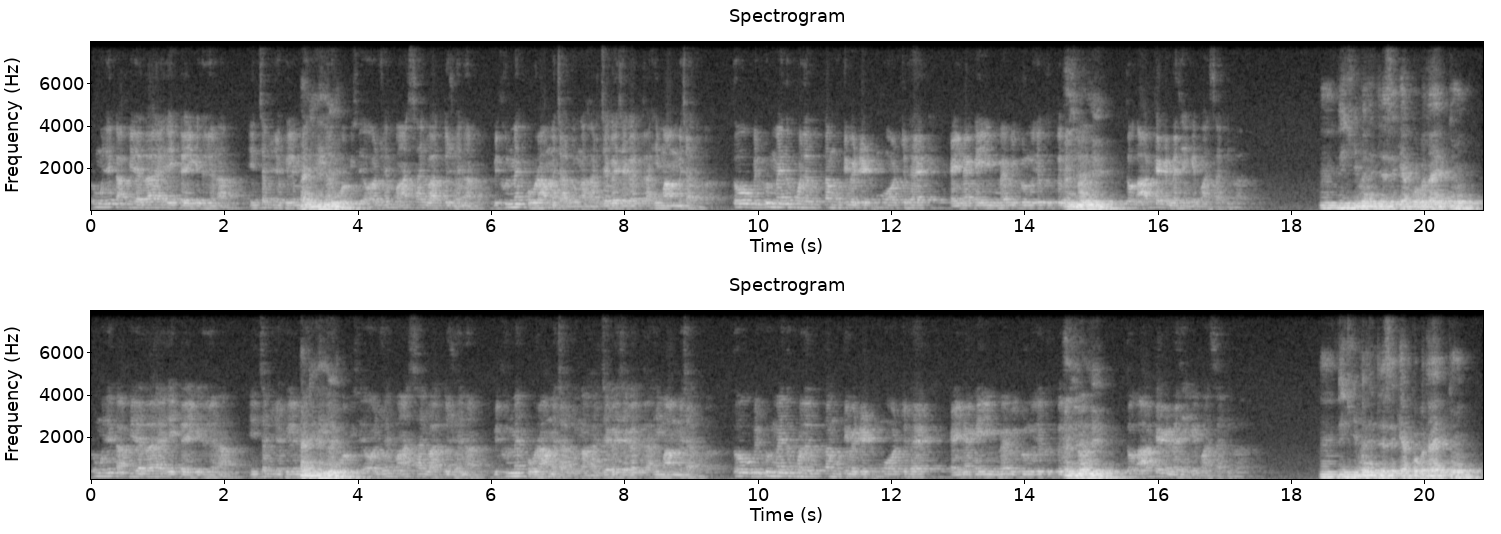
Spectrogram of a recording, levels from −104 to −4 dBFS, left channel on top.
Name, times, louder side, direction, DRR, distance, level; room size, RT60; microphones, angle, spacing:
voice 1, 0.0-2.1 2.4-5.7 6.0-9.3 9.6-15.0 15.5-17.3, left 1 dB, 60° left, -2 dB, 0.7 m, -26 dB
voice 2, 3.1-3.7 14.6-15.2 18.4-20.5, equal, 40° right, -9 dB, 1.0 m, -16 dB
4.0 x 2.5 x 2.3 m, 1.3 s
head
